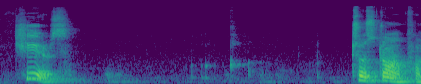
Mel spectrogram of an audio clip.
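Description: A young man sips a drink from a glass.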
